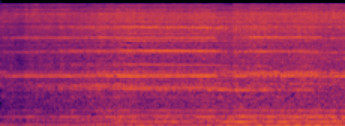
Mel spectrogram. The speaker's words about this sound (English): Sarah covers her ears to block out the sound of the drill piece penetrating the combination lock.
